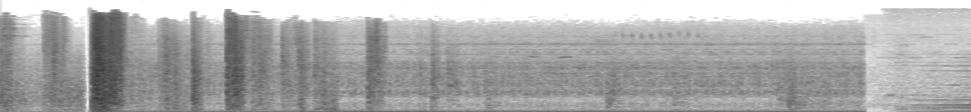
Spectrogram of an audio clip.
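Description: A damaged car engine idles with a steady low hum.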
